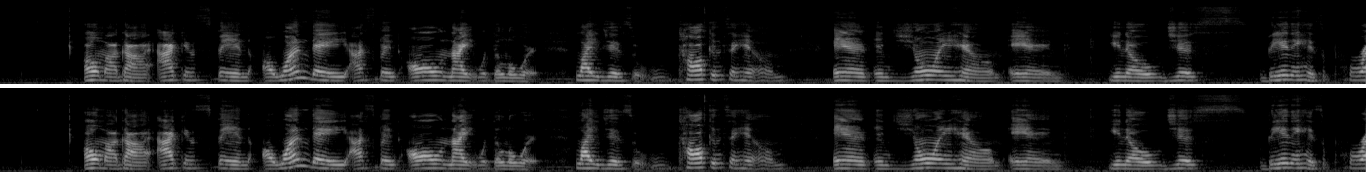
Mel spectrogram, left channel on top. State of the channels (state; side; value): normal; both; correlation 0.59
